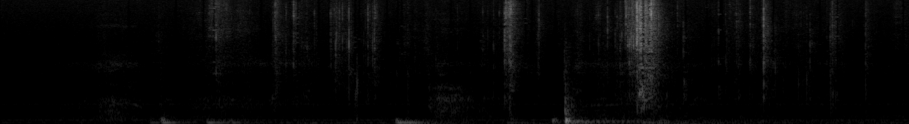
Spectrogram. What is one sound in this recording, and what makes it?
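A foil card pack crinkles as gloved hands tear it open.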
